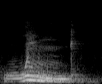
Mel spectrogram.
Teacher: itself nasal another example is related to wing so the vowel the vowel becomes nasalized under the influence of the nasal sound that comes after it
